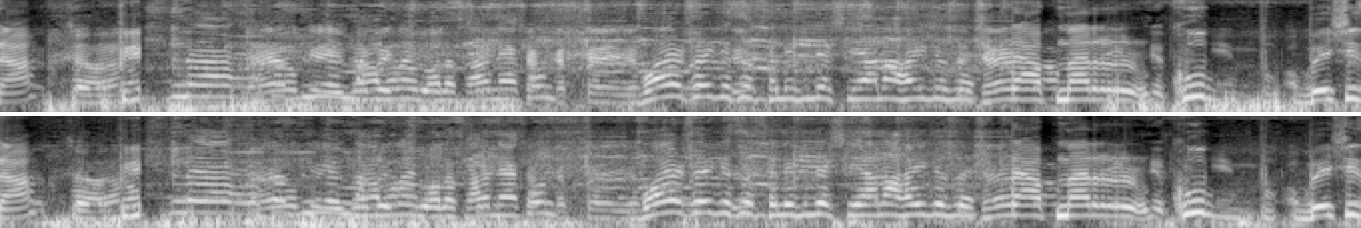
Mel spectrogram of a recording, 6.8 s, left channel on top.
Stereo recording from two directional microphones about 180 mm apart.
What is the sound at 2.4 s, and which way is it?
Speech, 40° right (ahead or behind).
